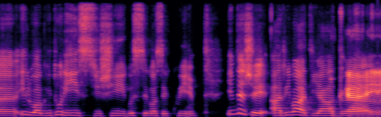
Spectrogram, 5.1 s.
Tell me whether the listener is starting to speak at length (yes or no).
yes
